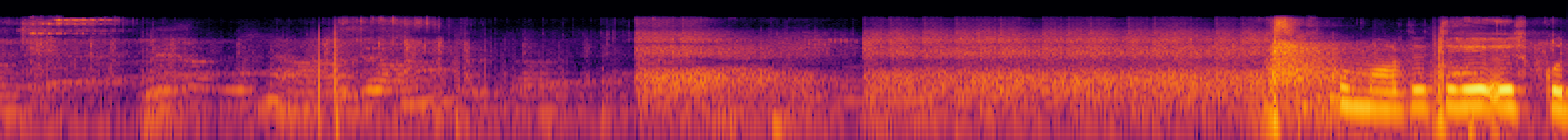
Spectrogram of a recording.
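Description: A pistol fires several shots in quick succession.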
